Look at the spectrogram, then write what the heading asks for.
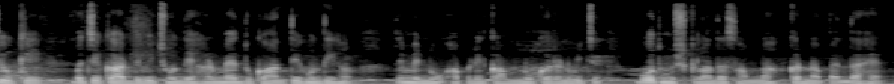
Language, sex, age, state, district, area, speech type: Punjabi, female, 45-60, Punjab, Kapurthala, urban, spontaneous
